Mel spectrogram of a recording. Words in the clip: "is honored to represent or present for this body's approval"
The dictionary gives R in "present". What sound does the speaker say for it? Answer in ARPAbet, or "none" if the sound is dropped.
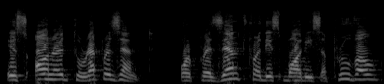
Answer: R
